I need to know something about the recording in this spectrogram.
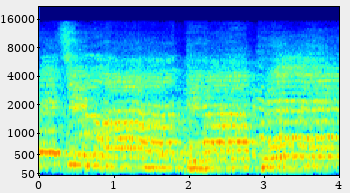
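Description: Worship song sung by a group of voices over instrumental accompaniment, the voices holding long notes.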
